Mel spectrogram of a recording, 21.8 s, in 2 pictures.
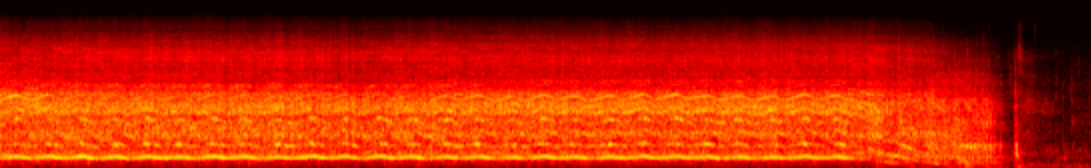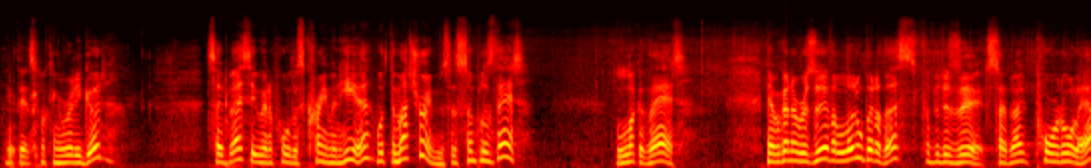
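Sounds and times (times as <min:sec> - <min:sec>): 
blender blending cashew cream at high speed: 0:00.0 - 0:10.2
speech: 0:11.1 - 0:12.2, 0:13.0 - 0:16.3, 0:17.1 - 0:17.9, 0:18.6 - 0:21.8.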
